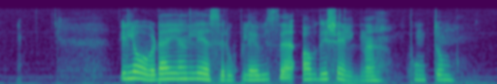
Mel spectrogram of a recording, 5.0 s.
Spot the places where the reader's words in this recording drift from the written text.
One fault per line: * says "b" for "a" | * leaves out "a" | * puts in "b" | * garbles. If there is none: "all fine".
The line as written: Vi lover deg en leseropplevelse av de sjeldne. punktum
all fine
